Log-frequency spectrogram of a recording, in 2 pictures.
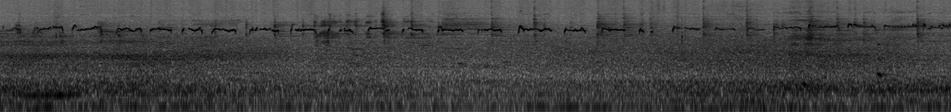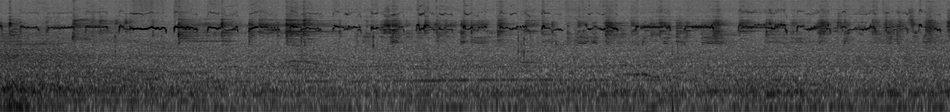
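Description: Nestling bird cheeping, a thin, high, wavering call that goes on almost without a break.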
